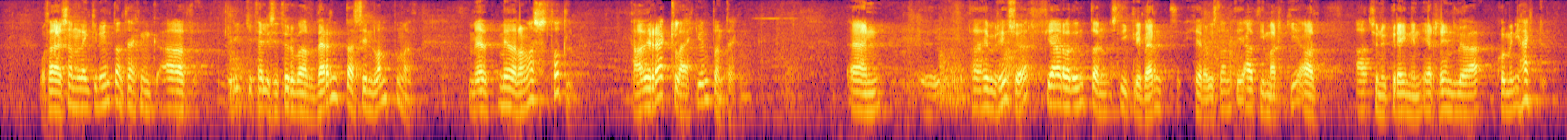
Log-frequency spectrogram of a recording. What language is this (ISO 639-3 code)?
isl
